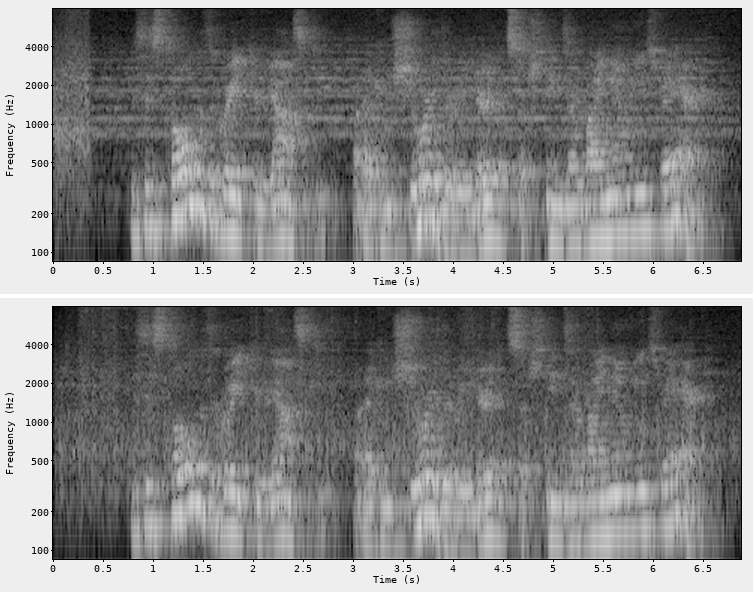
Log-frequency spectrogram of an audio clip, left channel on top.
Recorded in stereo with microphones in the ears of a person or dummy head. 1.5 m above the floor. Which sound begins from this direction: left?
A man speaking, at 0.8 s.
